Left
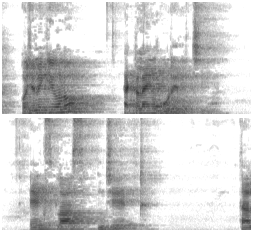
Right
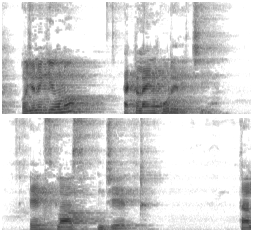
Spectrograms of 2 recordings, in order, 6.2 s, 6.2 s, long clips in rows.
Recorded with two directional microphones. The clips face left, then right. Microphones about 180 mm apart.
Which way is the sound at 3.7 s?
30° right (ahead or behind).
